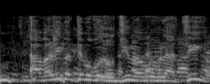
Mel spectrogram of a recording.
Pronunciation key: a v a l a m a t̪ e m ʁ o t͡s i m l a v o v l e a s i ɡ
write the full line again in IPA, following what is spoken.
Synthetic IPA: a v a l i m a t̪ e m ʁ o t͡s i m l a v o v l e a t͡s i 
